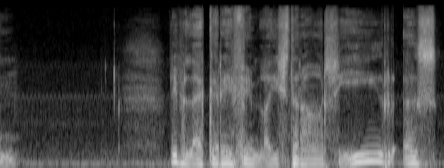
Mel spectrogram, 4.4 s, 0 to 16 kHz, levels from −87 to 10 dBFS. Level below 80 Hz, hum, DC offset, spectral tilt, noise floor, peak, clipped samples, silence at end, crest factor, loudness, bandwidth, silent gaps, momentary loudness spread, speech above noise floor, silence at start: -36 dBFS; none; under 0.1%; -5 dB/octave; -45 dBFS; -2 dBFS; under 0.1%; 0.1 s; 16 dB; -17 LUFS; 13.5 kHz; none; 8 LU; 29 dB; 0 s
